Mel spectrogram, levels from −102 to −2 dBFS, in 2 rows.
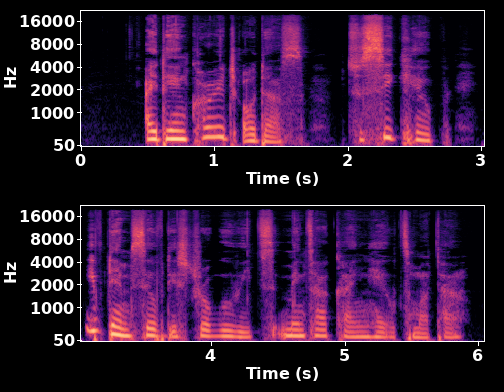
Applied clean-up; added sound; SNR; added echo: none; none; none; none.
